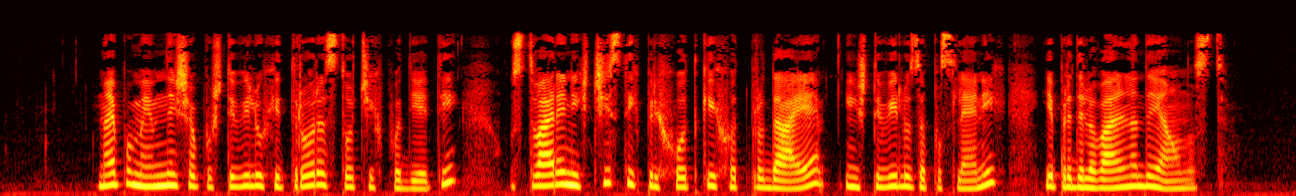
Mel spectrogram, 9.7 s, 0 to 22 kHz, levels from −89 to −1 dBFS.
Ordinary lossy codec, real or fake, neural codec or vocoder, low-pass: MP3, 48 kbps; real; none; 10.8 kHz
